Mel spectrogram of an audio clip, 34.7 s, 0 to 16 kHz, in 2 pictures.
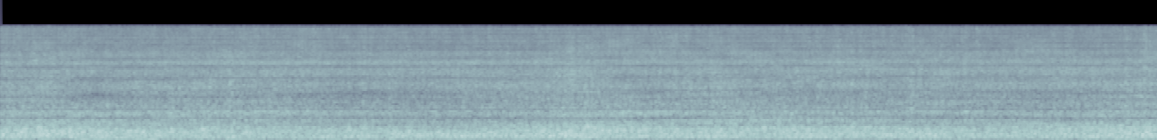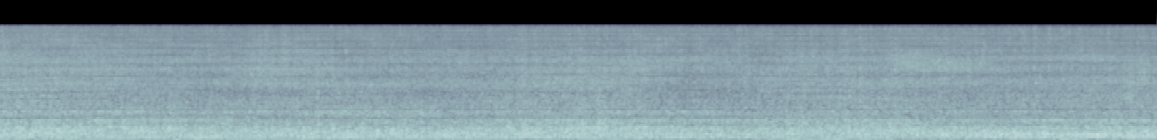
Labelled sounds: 17.2	17.5	vessel noise, 3.4 to 3.6 kHz

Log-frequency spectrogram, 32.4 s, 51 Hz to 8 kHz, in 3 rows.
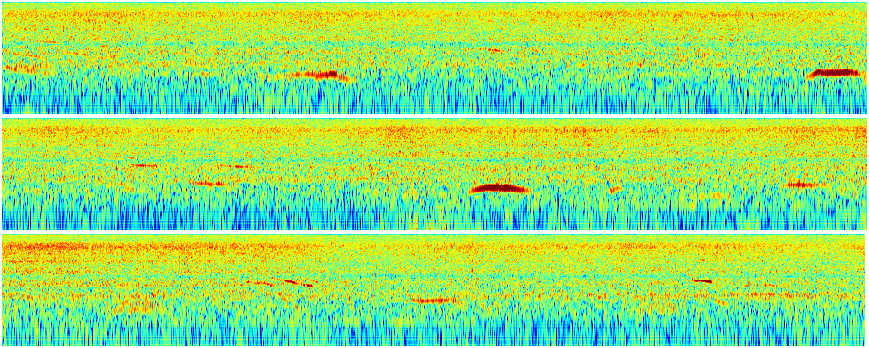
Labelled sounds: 0.4	0.7	humpback whale, 1.2 to 1.4 kHz
12.4	12.7	humpback whale, 0.88 to 1.0 kHz
25.1	25.3	humpback whale, 0.84 to 1.0 kHz
30.2	30.5	humpback whale, 0.88 to 1.2 kHz

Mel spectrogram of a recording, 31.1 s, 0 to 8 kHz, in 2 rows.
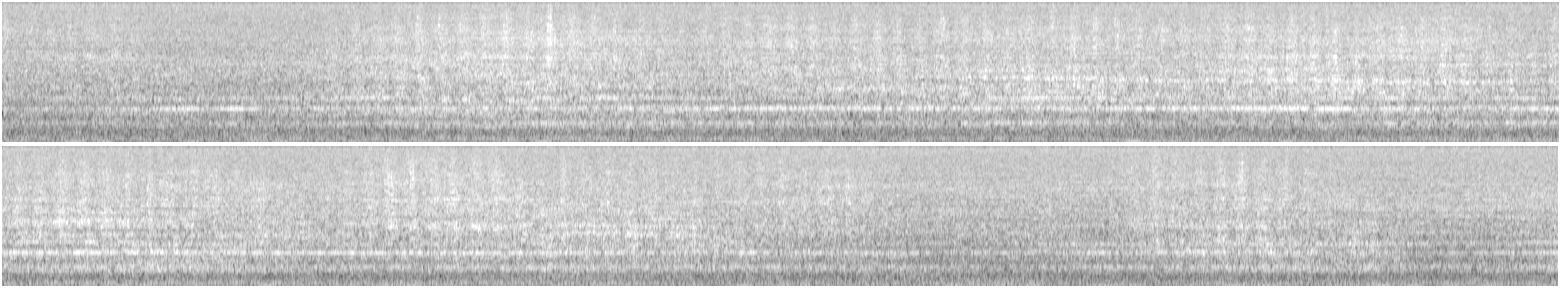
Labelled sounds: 15.7	15.9	vessel noise, 1.4 to 1.6 kHz

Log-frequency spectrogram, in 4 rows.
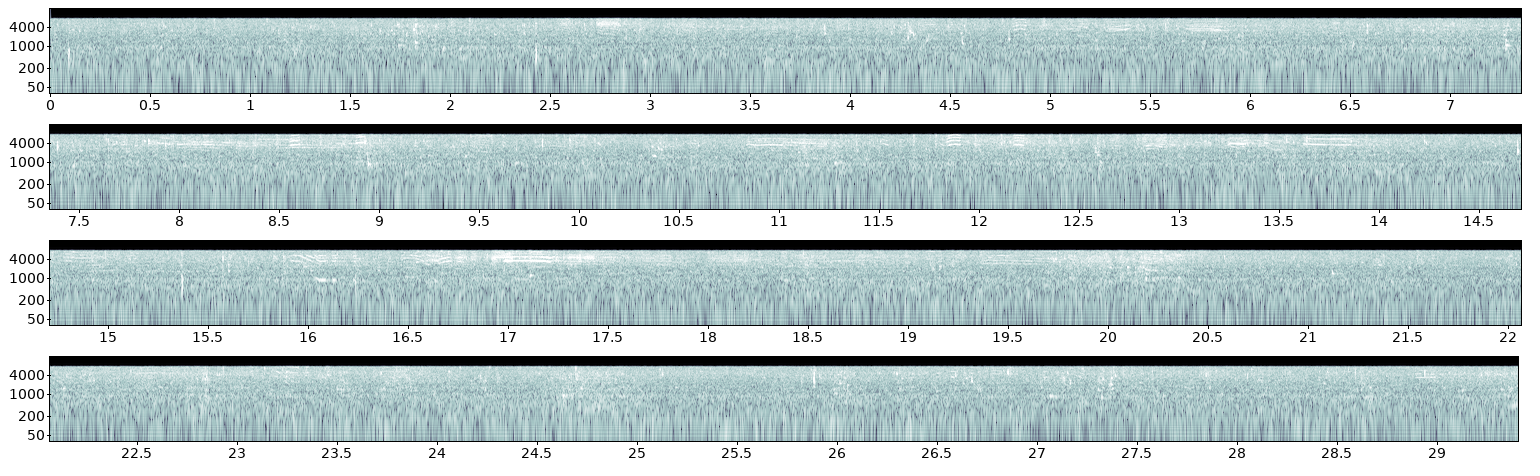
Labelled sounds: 5.7	5.9	Pacific white-sided dolphin, 3.1 to 3.8 kHz
7.8	8.3	Pacific white-sided dolphin, 2.8 to 4.2 kHz
10.8	11.3	Pacific white-sided dolphin, 3.4 to 5.9 kHz
13.6	14.0	Pacific white-sided dolphin, 3.4 to 5.8 kHz
15.9	16.3	Pacific white-sided dolphin, 3.4 to 5.5 kHz
16.9	17.3	Pacific white-sided dolphin, 3.2 to 6.2 kHz
18.1	18.4	Pacific white-sided dolphin, 3.8 to 4.0 kHz
19.4	19.7	Pacific white-sided dolphin, 2.8 to 3.9 kHz

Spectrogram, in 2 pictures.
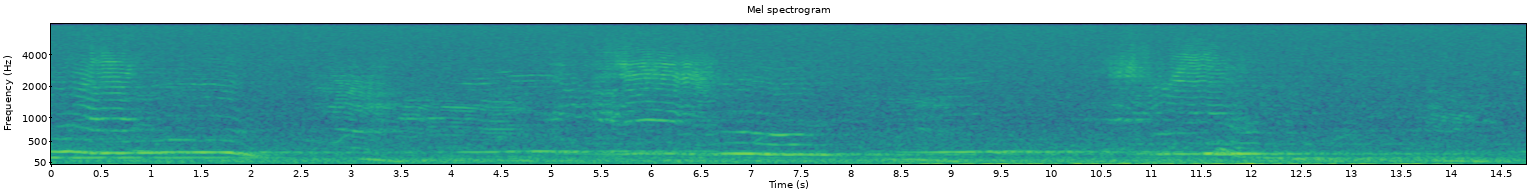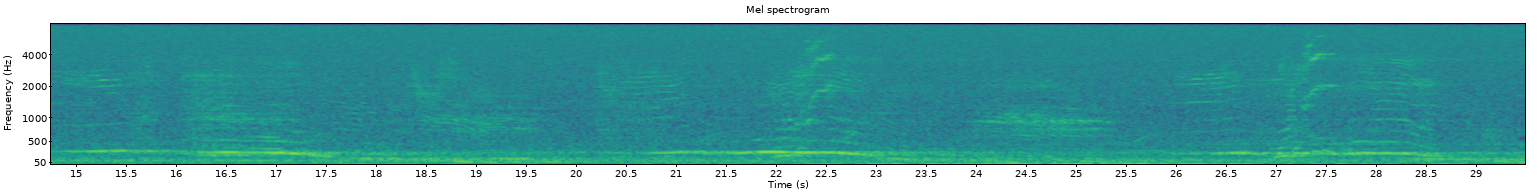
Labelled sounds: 0.1	0.9	humpback whale, 0.80 to 3.7 kHz
1.3	1.9	humpback whale, 2.0 to 2.1 kHz
2.9	5.1	humpback whale, 0.90 to 2.6 kHz
5.5	6.6	humpback whale, 0.83 to 3.4 kHz
9.2	9.4	humpback whale, 2.1 to 2.3 kHz
10.6	11.7	humpback whale, 0.86 to 4.1 kHz
14.0	14.3	humpback whale, 0.90 to 1.2 kHz
14.9	15.5	humpback whale, 1.9 to 2.4 kHz
16.6	16.8	humpback whale, 0.90 to 1.1 kHz
18.3	18.9	humpback whale, 0.80 to 2.0 kHz
20.6	21.1	humpback whale, 2.0 to 2.6 kHz
21.5	22.8	humpback whale, 0.80 to 4.2 kHz
24.0	24.7	humpback whale, 0.80 to 1.2 kHz
26.0	26.7	humpback whale, 1.3 to 2.5 kHz
27.3	28.6	humpback whale, 0.80 to 4.2 kHz

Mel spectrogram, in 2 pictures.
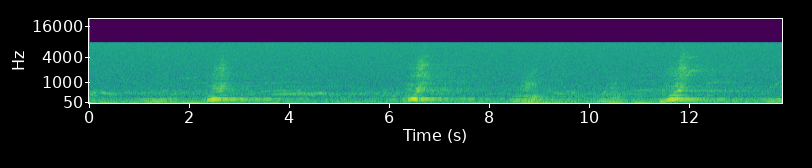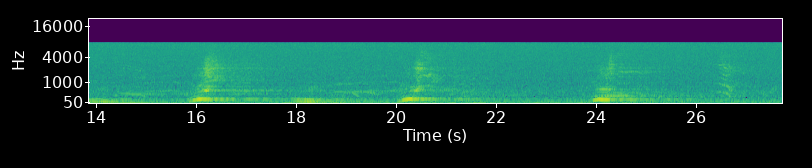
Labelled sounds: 2.4	2.8	humpback whale, 2.2 to 2.4 kHz
8.7	8.9	humpback whale, 0.83 to 1.1 kHz
12.0	12.6	humpback whale, 0.93 to 2.2 kHz
16.1	16.6	humpback whale, 1.1 to 2.4 kHz
20.3	20.8	humpback whale, 1.4 to 2.5 kHz
24.4	24.9	humpback whale, 1.8 to 2.0 kHz
26.3	26.7	humpback whale, 0.80 to 2.9 kHz

